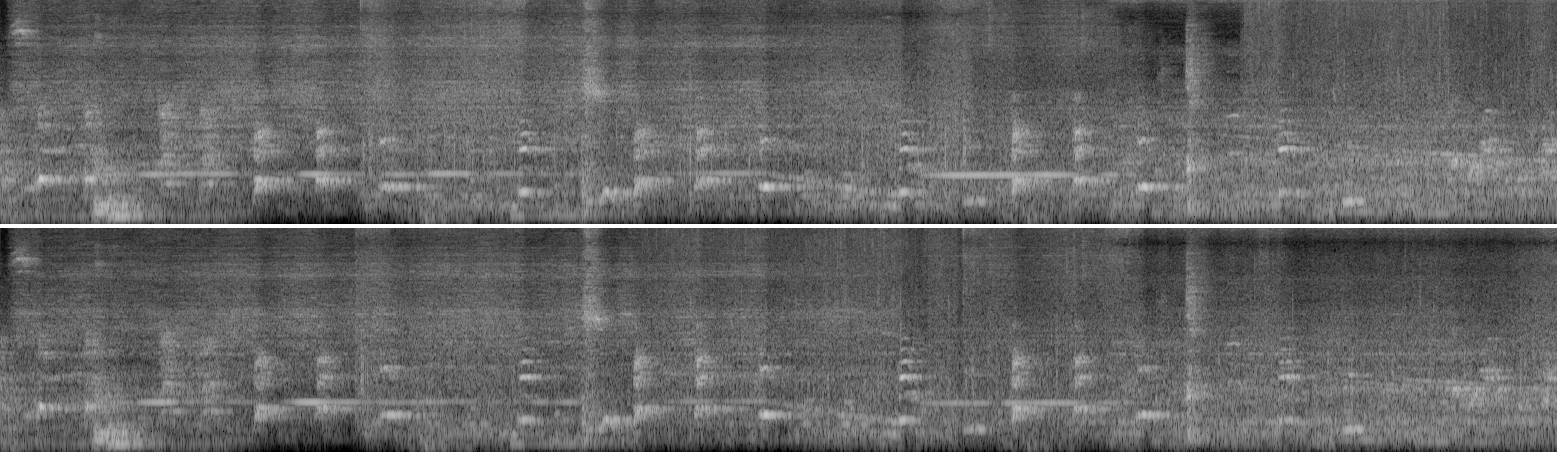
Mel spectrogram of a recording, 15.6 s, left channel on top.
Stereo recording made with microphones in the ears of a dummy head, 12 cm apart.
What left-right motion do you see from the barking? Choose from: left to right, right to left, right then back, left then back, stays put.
right then back.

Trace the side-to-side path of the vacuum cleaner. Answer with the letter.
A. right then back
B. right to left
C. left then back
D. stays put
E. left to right
D.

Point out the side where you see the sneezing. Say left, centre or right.
centre.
